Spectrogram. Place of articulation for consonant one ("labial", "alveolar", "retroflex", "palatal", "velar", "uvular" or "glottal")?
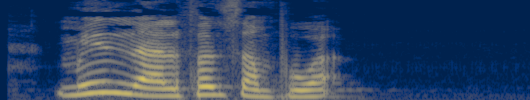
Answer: labial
